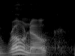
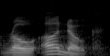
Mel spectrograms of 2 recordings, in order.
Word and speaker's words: Roanoke: They say it's supposed to be two syllables. It's supposed to be Roanoke, not Roanoke.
